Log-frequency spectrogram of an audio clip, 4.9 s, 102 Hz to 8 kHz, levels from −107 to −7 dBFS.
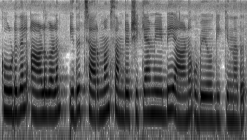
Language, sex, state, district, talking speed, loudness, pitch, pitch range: Malayalam, female, Kerala, Kollam, 85 wpm, -14 LUFS, 225 Hz, 210-240 Hz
